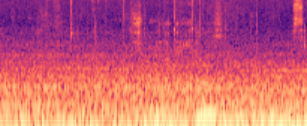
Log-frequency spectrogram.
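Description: Manual car on a driving lesson, its engine droning steadily inside the cabin as it pulls forward, with a steady low rumble and road noise while people talk over it.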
